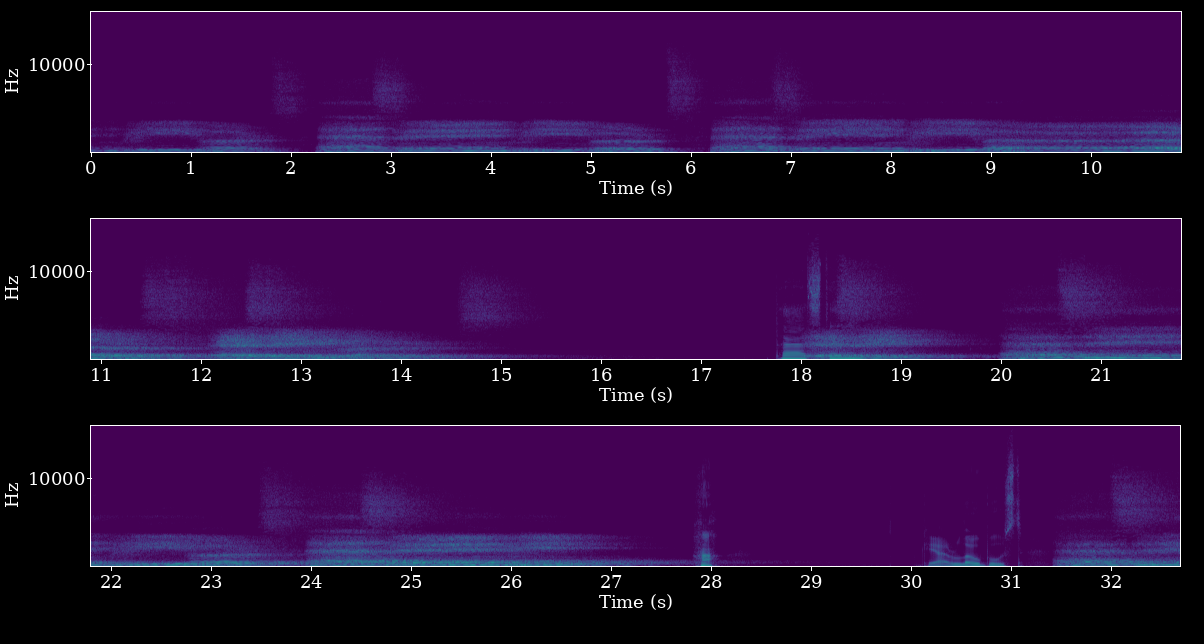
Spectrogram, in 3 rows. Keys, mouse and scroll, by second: 0.1 click, 4.4 click, 6.7 click, 7.6 click, 8.0 click, 10.4 click, 11.2 click, 12.2 click, 13.6 click, 14.5-15.6 drag, 16.7 click, 18.9 space, 19.5 click, 19.9 space, 22.5-23.9 drag, 24.1 click, 25.3 click, 26.4 space, 27.1-29.2 drag, 29.6 click, 31.4 space.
